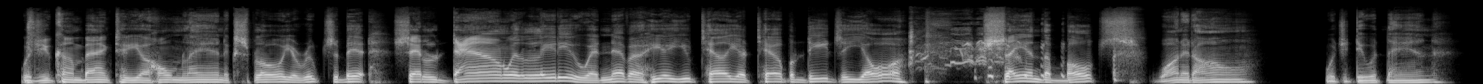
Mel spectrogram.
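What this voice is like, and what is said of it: Creepy character voice. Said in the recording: “that's a really creepy voice.”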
